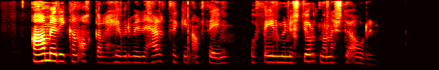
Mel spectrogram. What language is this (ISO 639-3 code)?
isl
